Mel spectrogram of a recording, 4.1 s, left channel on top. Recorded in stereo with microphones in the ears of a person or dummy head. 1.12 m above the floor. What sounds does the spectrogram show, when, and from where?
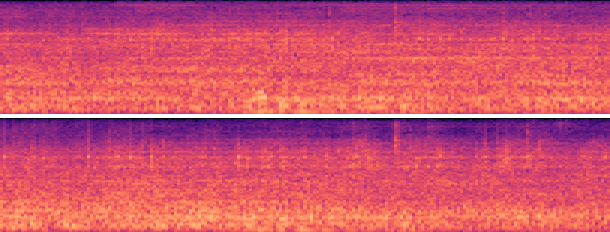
1.6 s a man speaking: 30° left (ahead or behind), 1.0 m; by 4.0 s 15° left (ahead or behind), 2.5 m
